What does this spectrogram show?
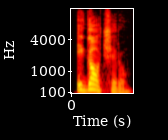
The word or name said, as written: egocero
